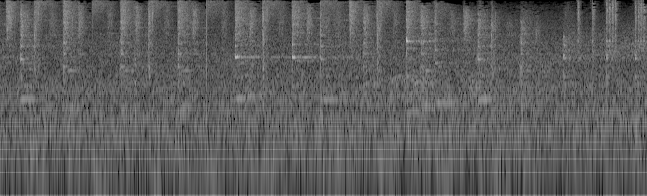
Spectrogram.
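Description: Background music: short, held high notes and a quick clicking beat over a steady low rumble.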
